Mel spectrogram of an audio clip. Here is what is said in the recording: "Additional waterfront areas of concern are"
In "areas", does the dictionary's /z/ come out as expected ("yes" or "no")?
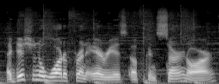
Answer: yes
